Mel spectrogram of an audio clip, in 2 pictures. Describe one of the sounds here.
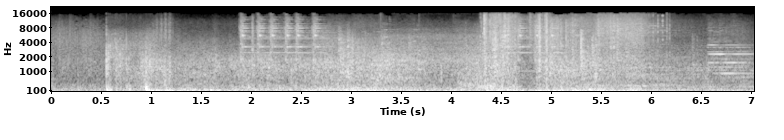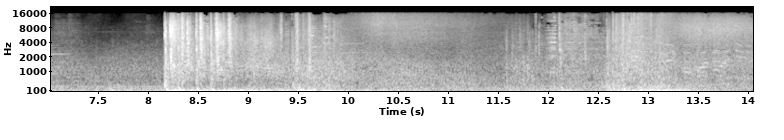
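Naval guns fire with deep, booming blasts.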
